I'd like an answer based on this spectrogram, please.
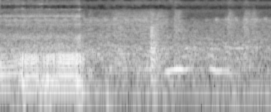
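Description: Low, rattling snore on the breath in, then quieter wheezy nasal breathing; loud snoring from a sleeping pug.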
